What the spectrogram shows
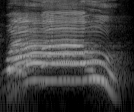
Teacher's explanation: واو ہمیشہ ہونٹوں کی گولائی سے ادا ہوتا ہے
